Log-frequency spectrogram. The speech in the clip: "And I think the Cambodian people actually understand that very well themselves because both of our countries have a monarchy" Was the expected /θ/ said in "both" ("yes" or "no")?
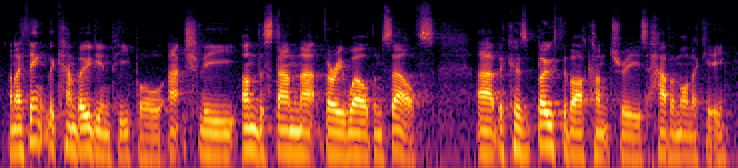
yes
